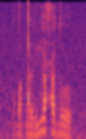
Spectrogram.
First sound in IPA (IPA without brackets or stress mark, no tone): dˤ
